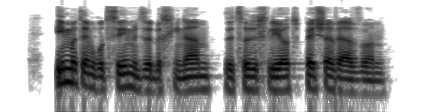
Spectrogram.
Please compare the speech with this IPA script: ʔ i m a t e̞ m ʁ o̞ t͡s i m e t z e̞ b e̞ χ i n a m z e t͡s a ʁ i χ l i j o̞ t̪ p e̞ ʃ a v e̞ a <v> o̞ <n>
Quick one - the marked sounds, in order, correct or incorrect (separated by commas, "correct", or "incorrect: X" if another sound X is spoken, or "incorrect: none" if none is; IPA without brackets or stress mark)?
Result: correct, correct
